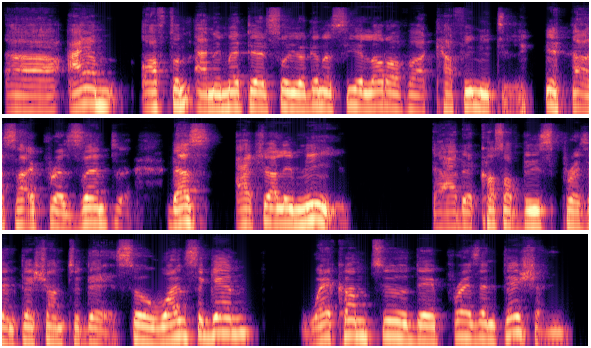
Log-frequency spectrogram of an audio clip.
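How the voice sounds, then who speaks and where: A man with a non-native English accent giving an animated, emphatic presentation to a professional audience. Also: on the high side, normal speed. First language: not English. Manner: emphatic, lively, addresses ladies and gentlemen.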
